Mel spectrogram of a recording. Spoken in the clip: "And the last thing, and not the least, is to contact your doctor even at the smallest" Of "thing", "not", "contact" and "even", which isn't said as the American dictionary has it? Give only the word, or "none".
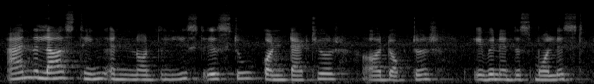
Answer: thing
